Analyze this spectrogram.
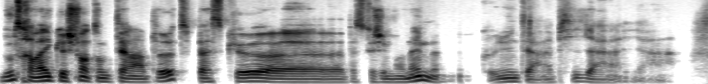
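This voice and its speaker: A man's very deep, low voice at a fairly quick pace with ordinary pitch variation. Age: 30s. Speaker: podcast guest, therapist and author. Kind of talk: casual interview. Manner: halting, many fillers and repetitions.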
